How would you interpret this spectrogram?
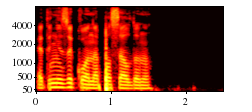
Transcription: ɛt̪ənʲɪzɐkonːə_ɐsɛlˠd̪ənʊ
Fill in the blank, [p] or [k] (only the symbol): p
